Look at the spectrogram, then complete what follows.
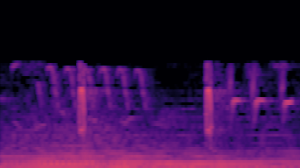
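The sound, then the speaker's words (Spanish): Small birds in a broad forest give sharp, high alarm calls at a little owl that has left its home, a rapid scatter of chirps with a couple of louder bursts, over a steady low background hum. “Cada vez que sale de su casa, todo el mundo da la alarma.”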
